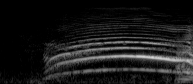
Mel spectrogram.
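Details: Domestic cat kept indoors, howling after causing a kitchen mess; one long, strong, steady wail swelling gently in loudness and pitch, ending in a rough, broken-off note.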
